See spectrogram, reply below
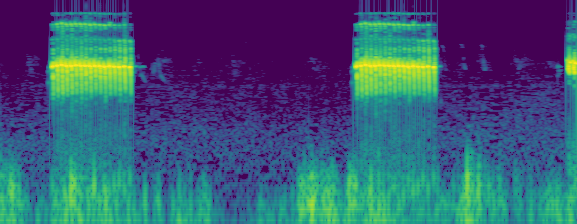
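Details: European greenfinch song used as a lure for trapping and for song training: two dense buzzy trills, each nearly a second long, separated by about two seconds of near silence with faint low rumble.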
